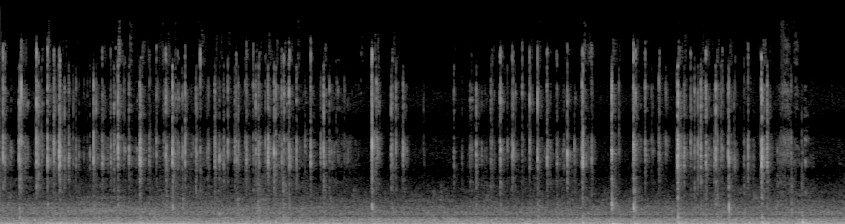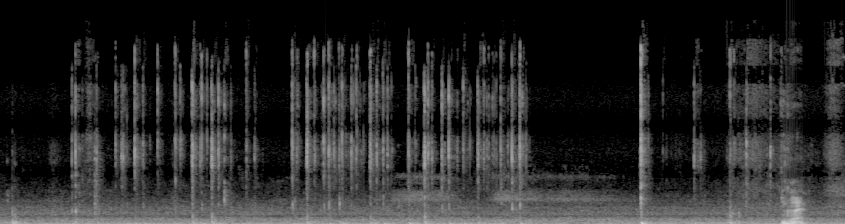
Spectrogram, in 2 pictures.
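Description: Soft keyboard typing on a computer keyboard clicks along steadily in a quiet room, faint and continuous beneath a low background hum, with a person speaking intermittently.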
